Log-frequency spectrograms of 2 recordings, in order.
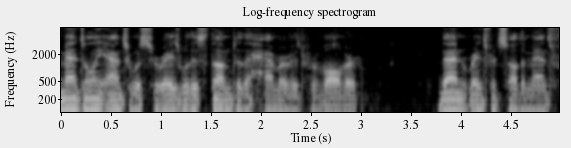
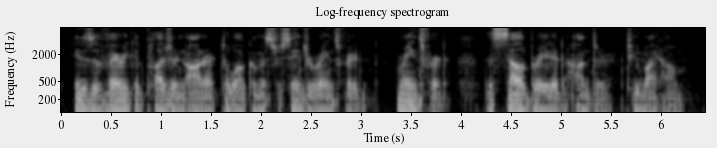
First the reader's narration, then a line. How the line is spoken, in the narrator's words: In a cultivated voice marked by a slight accent that gave it added precision and deliberateness, he said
